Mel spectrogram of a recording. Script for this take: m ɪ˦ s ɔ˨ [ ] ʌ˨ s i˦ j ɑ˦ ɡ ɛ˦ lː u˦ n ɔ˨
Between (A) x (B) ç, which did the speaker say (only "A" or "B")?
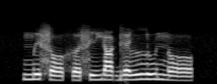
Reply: A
